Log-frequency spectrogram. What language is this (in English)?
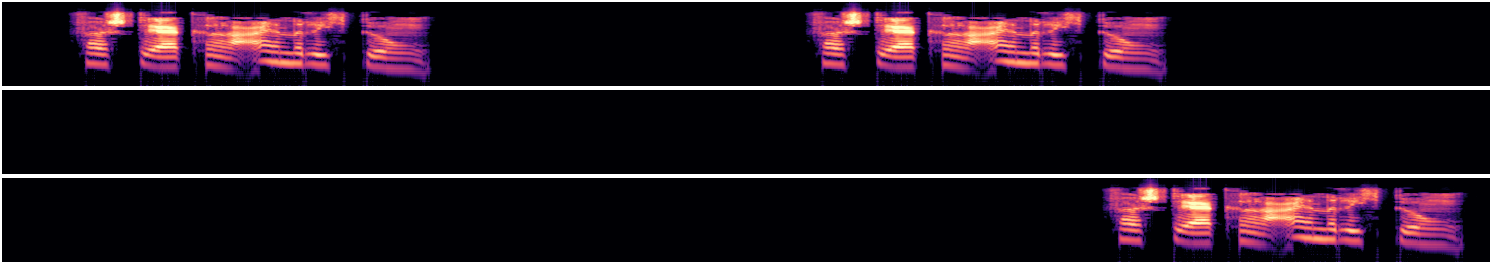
German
